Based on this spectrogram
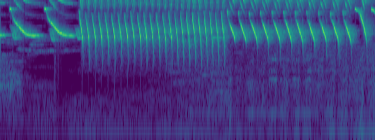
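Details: Canary singing, meant as a lure to prompt caged canaries into lively song: two swooping whistled notes, then a long rapid rattling trill of bright high notes, ending in a series of downslurred chirps.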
